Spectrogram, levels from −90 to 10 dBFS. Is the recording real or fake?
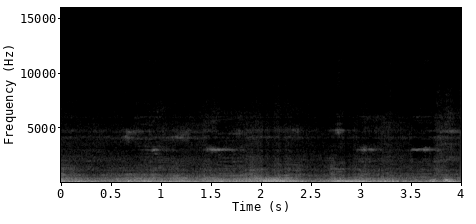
fake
